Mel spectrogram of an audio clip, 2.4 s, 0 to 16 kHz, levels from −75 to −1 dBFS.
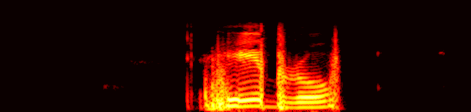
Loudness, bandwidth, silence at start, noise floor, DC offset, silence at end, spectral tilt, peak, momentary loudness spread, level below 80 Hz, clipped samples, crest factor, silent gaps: -15 LUFS; 7.2 kHz; 1 s; -77 dBFS; under 0.1%; 0.65 s; -7.5 dB/octave; -2 dBFS; 10 LU; -54 dBFS; under 0.1%; 16 dB; none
